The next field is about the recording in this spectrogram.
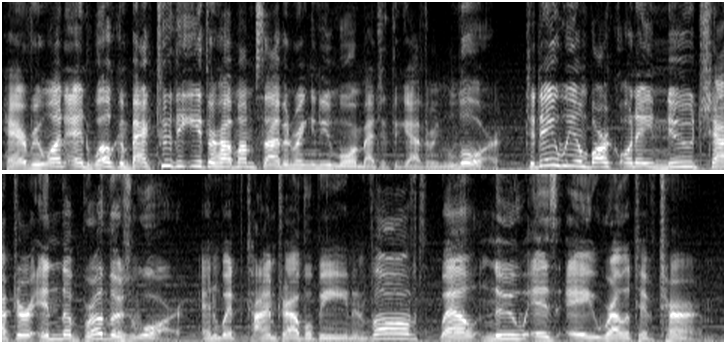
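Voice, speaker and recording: A man's voice: a little high, big pitch swings, normal speed, hardly any pauses, pushed and bright. A man hosting and narrating a fantasy lore show, reading a script in a dramatic, emphatic storytelling manner. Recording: background music under the voice. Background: music.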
